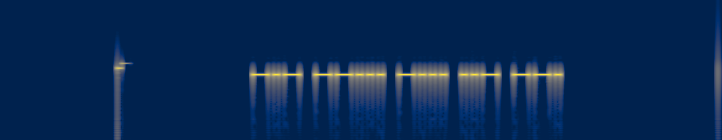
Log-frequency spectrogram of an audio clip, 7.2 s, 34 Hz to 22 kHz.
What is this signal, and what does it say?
Morse code, heard as a keyed tone, about 22 wpm, 700 Hz. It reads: K7BUG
